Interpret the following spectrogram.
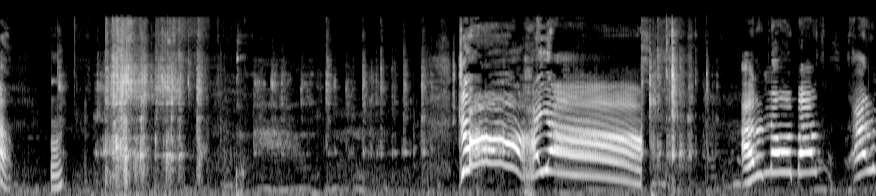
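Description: A child's voice during toy play: a short hiss about a second in, then a long drawn-out cry a little before the middle that wavers and falls in pitch, with light plastic clatter of toy pieces and talk starting again near the end.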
